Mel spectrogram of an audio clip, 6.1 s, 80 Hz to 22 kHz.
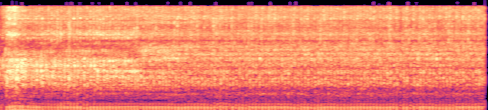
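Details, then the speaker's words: Stihl KM130R four-stroke trimmer running warm after broken valve repair and high/low carb adjustment, slight valve seat damage, no fuel in the primer bulb: steady fast idle, even firing, no misses or knocks. "now that it's running and runs pretty well I'm not going to try to mess with it anymore I don't think because it's running good it's obviously warm"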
